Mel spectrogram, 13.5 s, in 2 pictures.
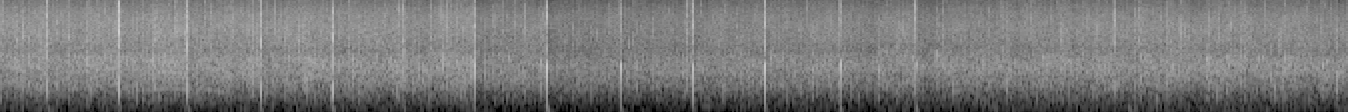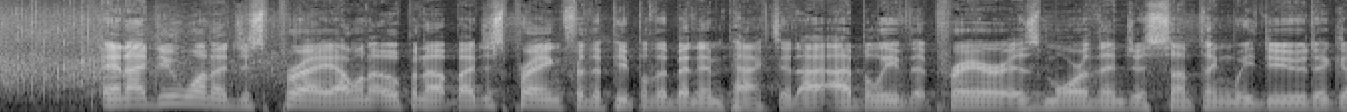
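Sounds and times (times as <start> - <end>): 
audience round of applause: 0.0 - 8.3
speech: 7.2 - 13.4.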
